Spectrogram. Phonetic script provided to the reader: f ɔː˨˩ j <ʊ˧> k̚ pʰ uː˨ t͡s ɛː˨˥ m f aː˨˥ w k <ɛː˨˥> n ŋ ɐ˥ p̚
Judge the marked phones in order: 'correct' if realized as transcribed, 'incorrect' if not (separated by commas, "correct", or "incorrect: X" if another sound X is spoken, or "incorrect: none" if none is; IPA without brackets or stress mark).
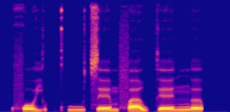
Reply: incorrect: ʊ˨˥, incorrect: ɛː˧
